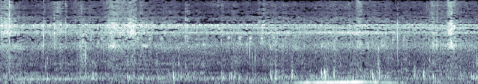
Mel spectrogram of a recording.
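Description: Footsteps in rubber boots on a dirt path, an uneven run of soft steps, with a low rumble joining about four seconds in.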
